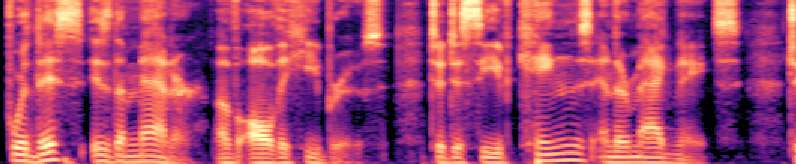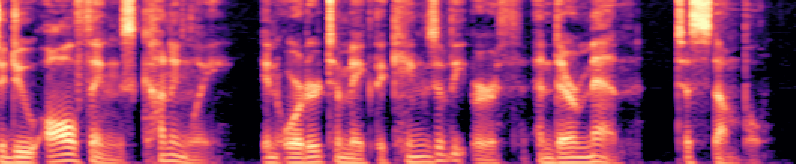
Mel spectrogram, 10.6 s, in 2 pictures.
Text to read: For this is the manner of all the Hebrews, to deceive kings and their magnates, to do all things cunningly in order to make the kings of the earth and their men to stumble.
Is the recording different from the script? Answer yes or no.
no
